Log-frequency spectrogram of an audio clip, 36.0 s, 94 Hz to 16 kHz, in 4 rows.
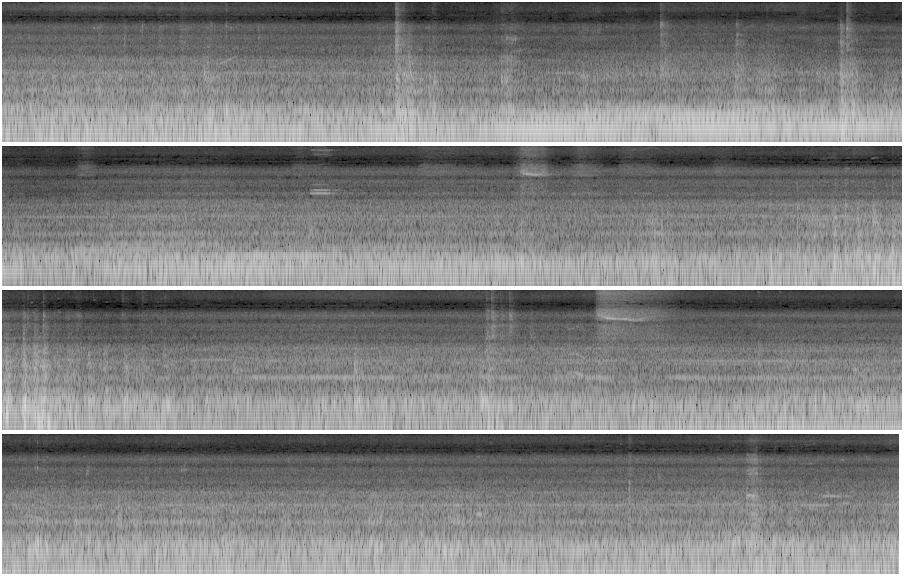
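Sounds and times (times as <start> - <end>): heavy diesel truck engine straining: 0.0 - 35.9
short high hisses: 23.9 - 24.8.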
